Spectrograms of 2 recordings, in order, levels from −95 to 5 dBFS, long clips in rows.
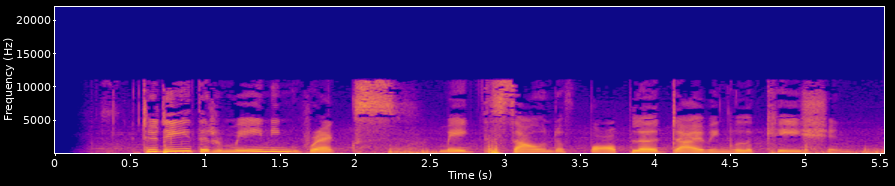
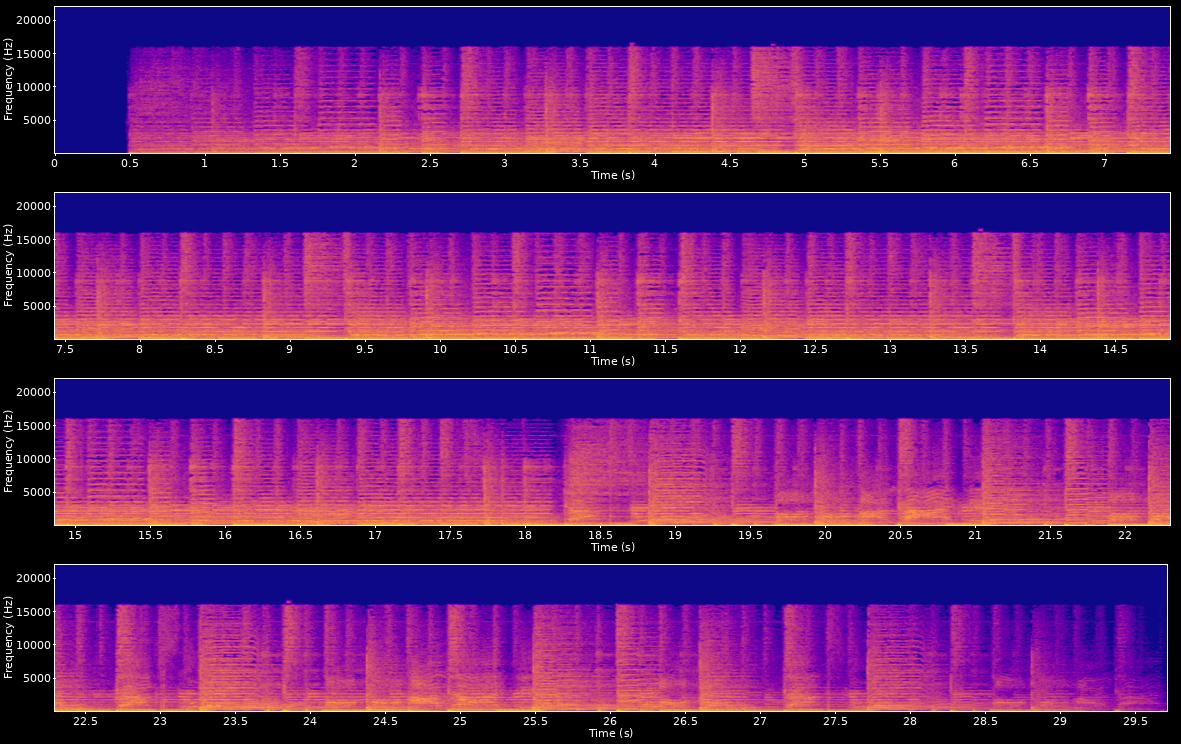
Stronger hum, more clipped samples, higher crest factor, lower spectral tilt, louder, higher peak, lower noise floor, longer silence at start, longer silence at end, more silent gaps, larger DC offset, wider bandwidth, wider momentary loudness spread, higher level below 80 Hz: neither; neither; about the same, 16 dB vs 16 dB; about the same, -4.5 dB/octave vs -4.5 dB/octave; about the same, -17 LUFS vs -16 LUFS; about the same, -2 dBFS vs 0 dBFS; second, -43 dBFS vs -49 dBFS; about the same, 0.55 s vs 0.5 s; second, 0 s vs 0.25 s; neither; neither; second, 11.5 kHz vs 16.5 kHz; first, 10 LU vs 7 LU; second, -42 dBFS vs -22 dBFS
